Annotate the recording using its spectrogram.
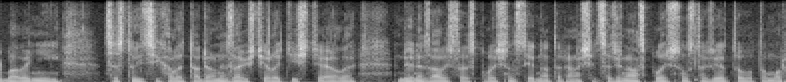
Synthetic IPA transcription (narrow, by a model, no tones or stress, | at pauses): bavɛɲiː | t͡sɛst̪ujiːt͡siːxalɛt̪adɛlnɛzajɪʃcʊɛlɛcɪʃcɛ̰alɛdvjɛnɛzaːvɪslɛːspo̞lɛt͡ʃnost̪jɛdnat̪ɛdanaʃɛt͡sɛrɛnaːspolɛt͡ʃnost̪aɡʒɛjɛt̪ovot̪o̞moɾ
